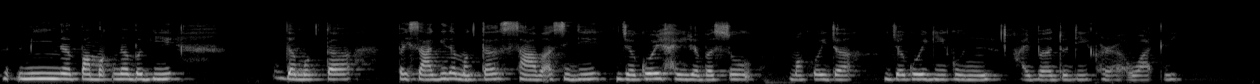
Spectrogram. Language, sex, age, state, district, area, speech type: Manipuri, female, 18-30, Manipur, Bishnupur, rural, spontaneous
